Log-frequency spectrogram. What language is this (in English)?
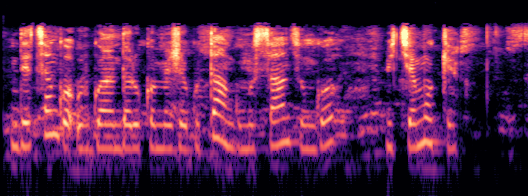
Kinyarwanda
